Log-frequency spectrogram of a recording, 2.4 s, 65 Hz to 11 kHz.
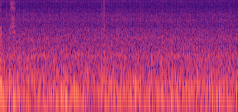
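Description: BMW F850GS parallel-twin engine running at a steady cruise of about 80 km/h, blended with an even rush of wind and road noise.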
